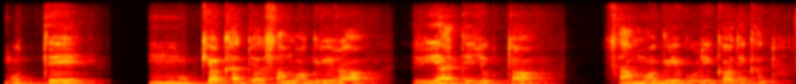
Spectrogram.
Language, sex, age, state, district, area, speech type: Odia, male, 60+, Odisha, Jajpur, rural, read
